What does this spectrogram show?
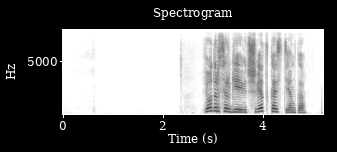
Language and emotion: Russian, positive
